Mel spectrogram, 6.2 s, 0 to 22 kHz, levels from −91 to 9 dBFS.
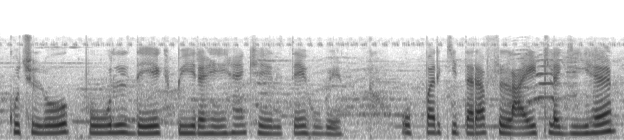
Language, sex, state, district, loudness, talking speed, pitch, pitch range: Hindi, female, Uttar Pradesh, Lucknow, -16 LUFS, 145 wpm, 210 Hz, 200-225 Hz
